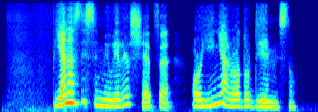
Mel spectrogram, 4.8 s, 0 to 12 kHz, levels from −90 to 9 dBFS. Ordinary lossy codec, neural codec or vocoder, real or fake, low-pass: Opus, 64 kbps; codec, 16 kHz in and 24 kHz out, 0.4 kbps, LongCat-Audio-Codec, fine tuned four codebook decoder; fake; 10.8 kHz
